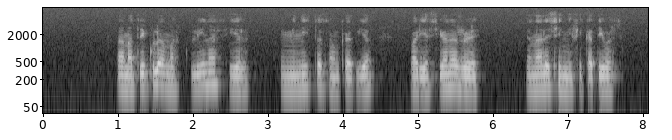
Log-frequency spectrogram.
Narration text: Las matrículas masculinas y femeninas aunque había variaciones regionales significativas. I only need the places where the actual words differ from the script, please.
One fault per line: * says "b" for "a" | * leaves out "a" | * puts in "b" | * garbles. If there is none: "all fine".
all fine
